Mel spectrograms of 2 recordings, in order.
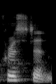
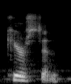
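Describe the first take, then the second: First: The r comes right after the k sound. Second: The vowel comes before the r sound. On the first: This is how other people often say it. The speaker calls it wrong. "people often say April Kristen" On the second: This is how the name is really said. The speaker calls it right. "but it's Kirsten"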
